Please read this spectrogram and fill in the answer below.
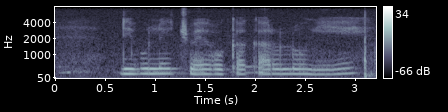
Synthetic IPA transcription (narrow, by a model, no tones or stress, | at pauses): dibʊlet͡ʃʼweɣʊkʼakʼaɾʊloŋ̩je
